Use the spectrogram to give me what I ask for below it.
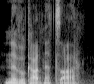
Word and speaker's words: Nebuchadnezzar: Nebuchadnezzar. And actually, that's a Hebrew pronunciation. – Of a Babylonian name.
